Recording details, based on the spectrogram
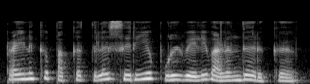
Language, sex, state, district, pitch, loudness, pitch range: Tamil, female, Tamil Nadu, Nilgiris, 210 Hz, -15 LUFS, 190-235 Hz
